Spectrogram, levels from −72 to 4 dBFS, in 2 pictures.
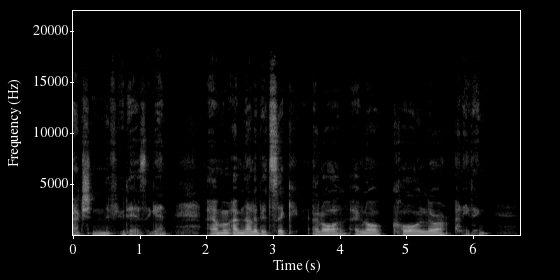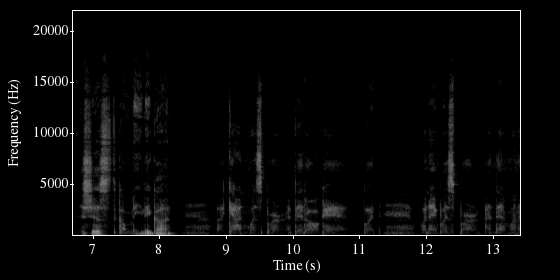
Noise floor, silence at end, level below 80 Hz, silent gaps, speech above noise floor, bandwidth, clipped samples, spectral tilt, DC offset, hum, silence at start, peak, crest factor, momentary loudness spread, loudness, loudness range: -60 dBFS; 0 s; -68 dBFS; none; 26 dB; 19 kHz; under 0.1%; -3.5 dB/octave; under 0.1%; none; 0 s; -14 dBFS; 22 dB; 21 LU; -34 LUFS; 12 LU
